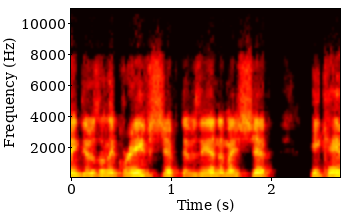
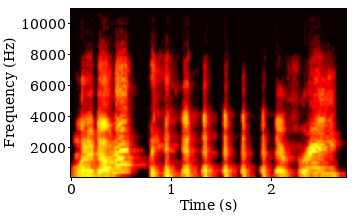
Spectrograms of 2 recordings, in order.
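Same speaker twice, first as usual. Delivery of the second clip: high, through laughter; joking offer; 6 semitones higher, much slower than usual. Pretend. Teasing offer to the upset coworker, laughing. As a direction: crack up while offering.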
